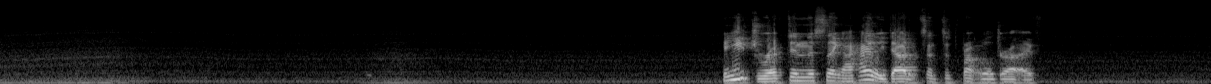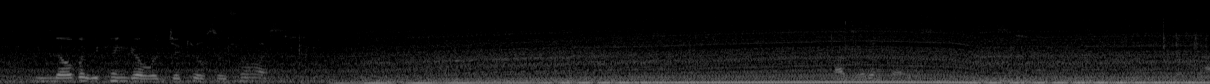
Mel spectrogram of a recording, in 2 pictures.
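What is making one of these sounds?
A car engine hums steadily, rising in pitch as the car speeds up.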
